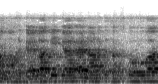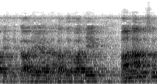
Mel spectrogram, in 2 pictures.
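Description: A man's voice reciting Gurbani in a chanted, sing-song style, holding long syllables in phrases of about a second with short breaks between them, over a steady low hum.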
